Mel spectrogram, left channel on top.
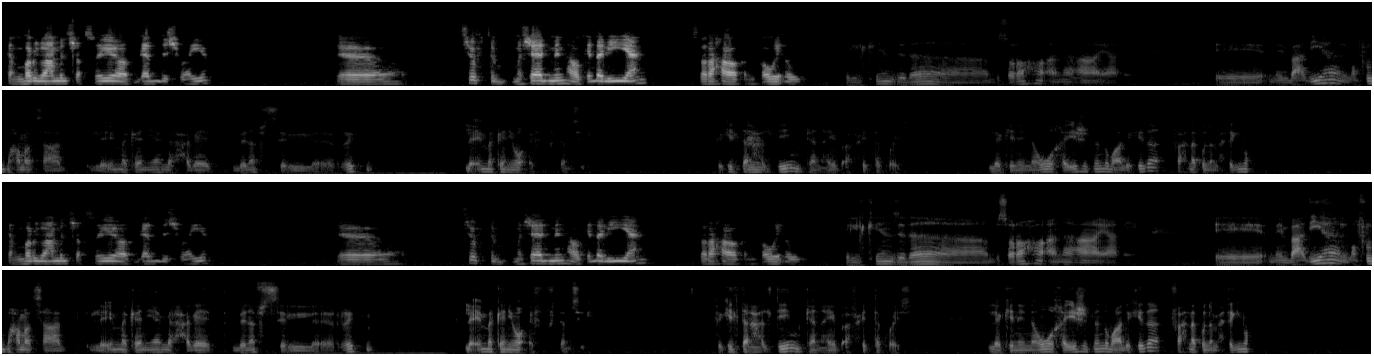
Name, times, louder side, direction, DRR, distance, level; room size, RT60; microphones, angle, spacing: voice 1, 0.1-2.1 3.4-4.0 4.6-6.4 7.0-8.0 21.2-21.3, left 7 dB, 70° left, 0.3 m, -32 dB
voice 2, 8.4-11.6 12.1-17.3 18.3-19.5 20.8-22.8 23.6-26.2, right 5 dB, 50° right, 0.4 m, -44 dB
5.5 x 2.9 x 2.4 m
head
